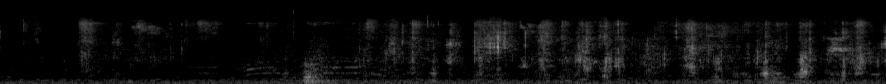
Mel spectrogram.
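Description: Dry leaves rustle under a small monkey's feet.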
